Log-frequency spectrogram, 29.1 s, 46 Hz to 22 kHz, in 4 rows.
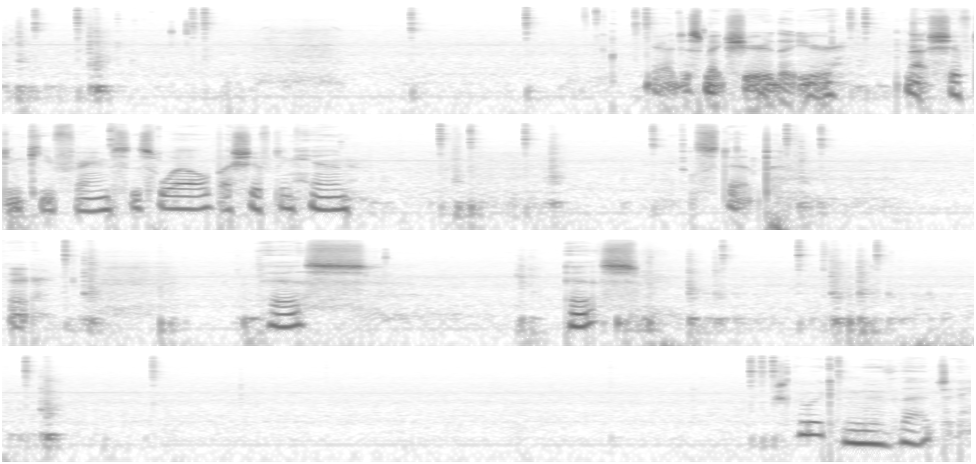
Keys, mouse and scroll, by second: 0.3 alt+click, 1.4 click, 3.1 click, 4.7 click, 6.4 click, 8.1 click, 10.8 alt+click, 12.2 click, 13.4 alt+click, 16.4 s, 18.5 s, 20.0 alt+click, 21.2 alt+click, 23.0 click, 27.6 click, 28.2 click.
